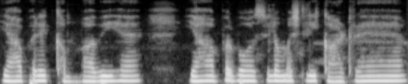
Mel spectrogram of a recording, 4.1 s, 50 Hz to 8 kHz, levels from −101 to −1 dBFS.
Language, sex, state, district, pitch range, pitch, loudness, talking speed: Hindi, female, Uttar Pradesh, Lalitpur, 170-175 Hz, 175 Hz, -16 LUFS, 220 wpm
